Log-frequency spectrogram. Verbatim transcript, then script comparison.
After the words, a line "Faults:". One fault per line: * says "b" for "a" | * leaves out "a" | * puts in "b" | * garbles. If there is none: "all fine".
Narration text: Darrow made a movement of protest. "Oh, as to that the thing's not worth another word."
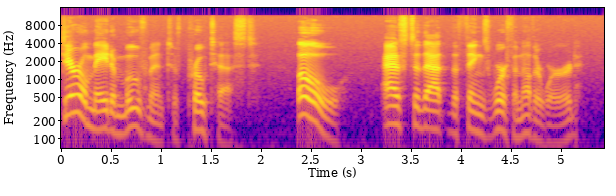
Darrow made a movement of protest. "Oh, as to that the thing's worth another word."
Faults:
* leaves out "not"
